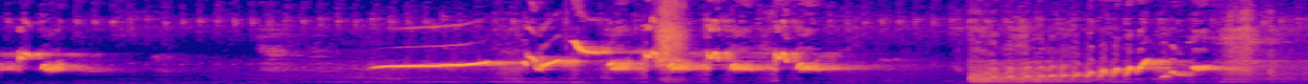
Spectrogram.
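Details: Long-duration white-rumped shama song meant to coax silent birds back into singing: quiet opening notes, then a loud stretch of mixed whistles and sharp chips, and later a rising, buzzy trill.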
